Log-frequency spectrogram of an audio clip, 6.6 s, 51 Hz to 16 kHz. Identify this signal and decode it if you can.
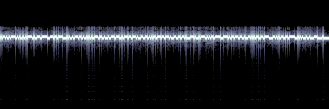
RTTY, about 45.45 baud. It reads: DEFEAT OF JAPAN HIS HIGHEST PRIORITY.
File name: fsk170 / usnavy4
